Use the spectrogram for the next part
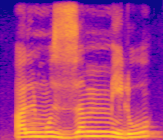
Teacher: زا سیٹی والا حروف ہے، اس کو سختی سے ادا کریں گے۔ میم گنہ ہے، شد ہے، شد کی وجہ سے گنہ ہوگا۔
